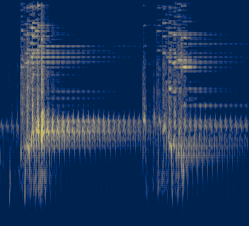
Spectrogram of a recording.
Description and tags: alien swamp creature
manipulated sounds of a fisher price xylophone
